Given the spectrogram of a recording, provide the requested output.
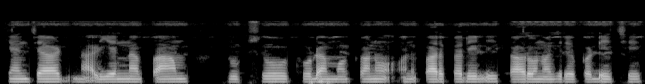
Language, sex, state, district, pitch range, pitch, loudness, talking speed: Gujarati, male, Gujarat, Valsad, 120-130 Hz, 125 Hz, -20 LUFS, 130 wpm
